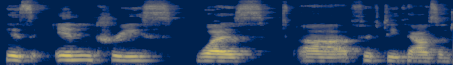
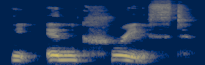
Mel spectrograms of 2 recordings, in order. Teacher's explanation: His increase. And I've put the accent on the in.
